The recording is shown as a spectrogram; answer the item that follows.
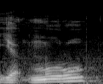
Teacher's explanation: میم پیش مو، یا مو. رو کو منہ بھر کے پڑھنا ہے، رو پیش رو، پیش کی وجہ سے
